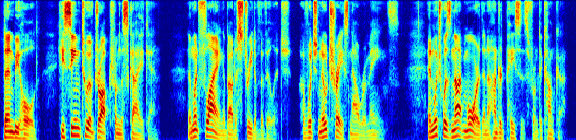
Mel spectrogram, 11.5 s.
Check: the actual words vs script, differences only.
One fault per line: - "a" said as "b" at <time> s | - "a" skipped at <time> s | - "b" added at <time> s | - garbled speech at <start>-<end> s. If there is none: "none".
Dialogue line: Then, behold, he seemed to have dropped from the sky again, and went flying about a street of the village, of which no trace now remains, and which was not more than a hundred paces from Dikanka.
none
